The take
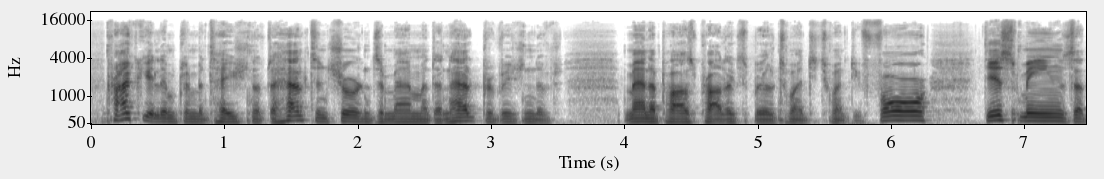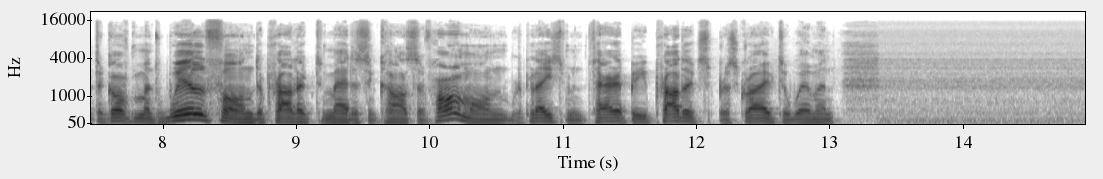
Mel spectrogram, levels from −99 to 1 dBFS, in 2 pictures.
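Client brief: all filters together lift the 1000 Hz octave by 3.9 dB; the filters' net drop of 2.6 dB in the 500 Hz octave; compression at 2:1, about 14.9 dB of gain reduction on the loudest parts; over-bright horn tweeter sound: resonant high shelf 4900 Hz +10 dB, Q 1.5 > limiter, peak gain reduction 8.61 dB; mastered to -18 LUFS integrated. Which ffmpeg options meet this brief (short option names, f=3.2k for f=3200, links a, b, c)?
-af "equalizer=f=500:t=o:g=-5,equalizer=f=1k:t=o:g=7.5,acompressor=threshold=-40dB:ratio=2,highshelf=f=4.9k:t=q:w=1.5:g=10,volume=18.5dB,alimiter=limit=-4.5dB:level=0:latency=1"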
